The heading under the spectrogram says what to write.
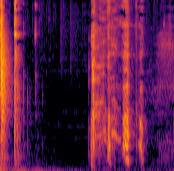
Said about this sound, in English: I dropped my hammer.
